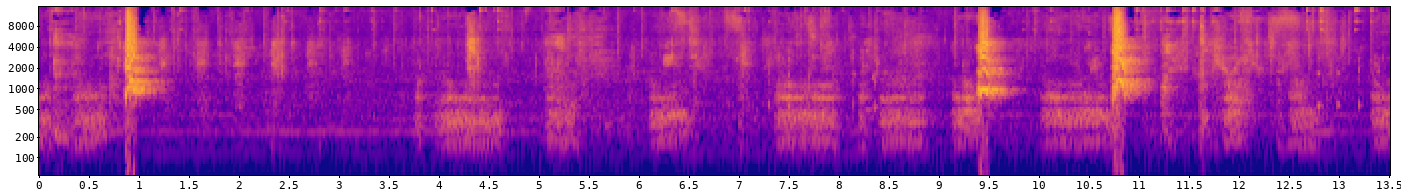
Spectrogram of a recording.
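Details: Dog amused by a fish tank, standing and dancing on two legs with little tapping steps; repeated short whining, bark-like vocal bursts with a few sharp broadband clicks or taps.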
